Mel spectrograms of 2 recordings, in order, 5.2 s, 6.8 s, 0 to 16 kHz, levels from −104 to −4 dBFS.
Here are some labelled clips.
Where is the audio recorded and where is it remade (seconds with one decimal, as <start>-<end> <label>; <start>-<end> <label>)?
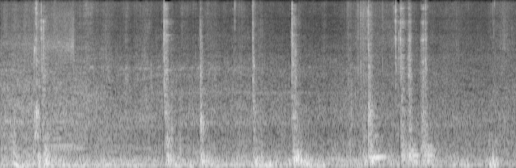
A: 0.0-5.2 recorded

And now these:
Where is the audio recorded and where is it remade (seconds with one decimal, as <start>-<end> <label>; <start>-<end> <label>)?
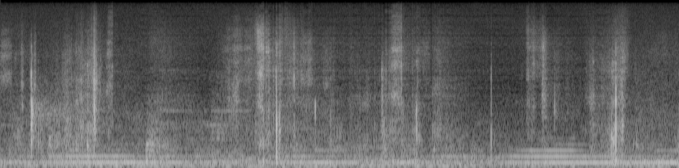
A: 0.0-1.4 recorded; 1.4-2.1 remade; 2.1-2.5 recorded; 2.5-6.3 remade; 6.3-6.8 recorded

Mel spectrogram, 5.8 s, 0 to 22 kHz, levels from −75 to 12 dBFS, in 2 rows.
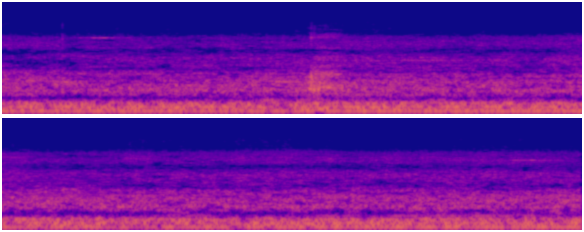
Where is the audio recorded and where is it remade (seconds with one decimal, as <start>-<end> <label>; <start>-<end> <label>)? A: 0.0-2.9 recorded; 2.9-3.5 remade; 3.5-5.8 recorded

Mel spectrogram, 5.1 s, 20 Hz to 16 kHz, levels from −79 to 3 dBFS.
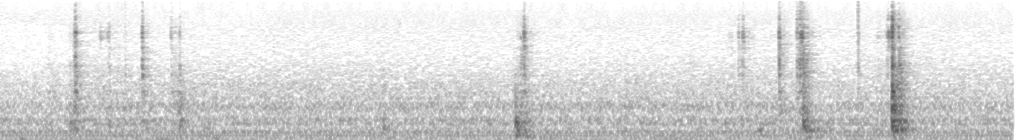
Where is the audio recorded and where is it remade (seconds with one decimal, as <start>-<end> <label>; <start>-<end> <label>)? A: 0.0-0.6 remade; 0.6-1.3 recorded; 1.3-5.1 remade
